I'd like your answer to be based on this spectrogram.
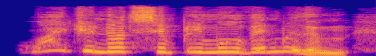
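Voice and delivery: curious Irish-tinged woman. A narrator's reading. Kathleen asks.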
